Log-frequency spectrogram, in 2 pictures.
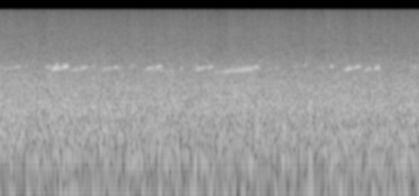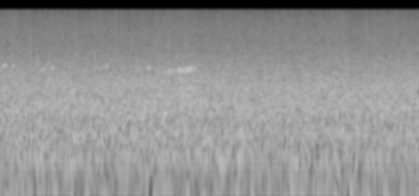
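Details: Frogs beside a forest river: a run of short, raspy croaks early on, then near-silence from the animals and a single late croak, all over continuous rushing water.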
